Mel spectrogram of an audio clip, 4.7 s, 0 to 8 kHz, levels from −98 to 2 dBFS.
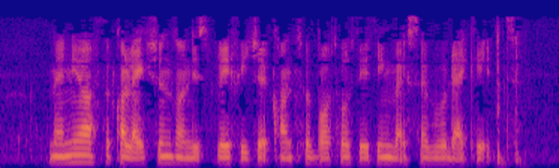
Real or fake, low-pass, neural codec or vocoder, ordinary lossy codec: real; 7.2 kHz; none; MP3, 24 kbps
